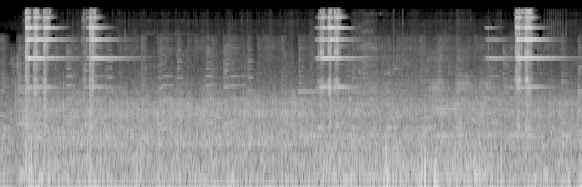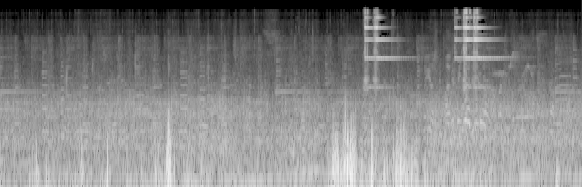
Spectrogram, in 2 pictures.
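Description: A bicycle bell rings in short bright bursts about five times, spaced out over outdoor wind noise and rumbling movement while riding along a bicycle strip.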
